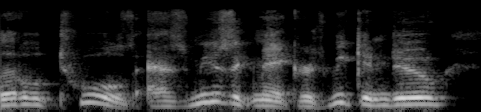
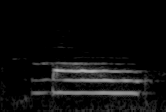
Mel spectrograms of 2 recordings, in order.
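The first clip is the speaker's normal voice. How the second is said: high little kitten meow; kitten mew; 7 dB quieter than usual. Shown as a demonstration. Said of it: "like, little kitten".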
